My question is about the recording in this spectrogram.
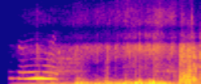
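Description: A person sliding down a metal playground slide. A brief high falling squeal comes first, then a rumbling scrape of clothing on the metal slide bed that builds near the end.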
